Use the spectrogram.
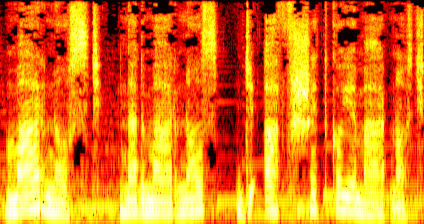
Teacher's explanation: keď máme spojku a, ktorá je znelá, meníme výslovnosť márnosť na zď. Hej, márnosť sa mení na zď. · Term: spodobovať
